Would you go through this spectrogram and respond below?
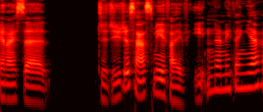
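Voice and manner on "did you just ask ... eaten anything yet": catty, condescending, snotty, high-pitched voice.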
